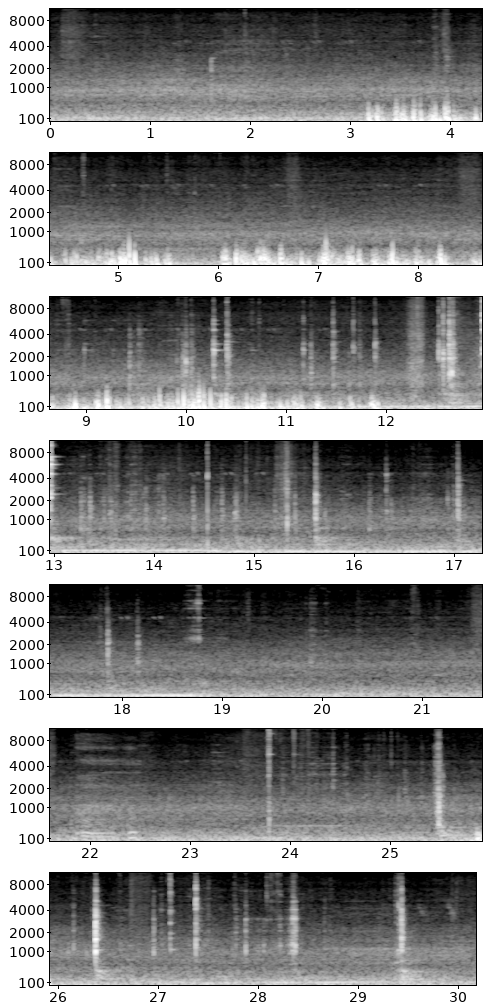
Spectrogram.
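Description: Hand tools clicking and clinking on metal drum brake hardware as the shoes' springs and parts are worked loose, with a few sharp clinks about twelve seconds in and again near the end. Low rumbling thumps come in the first half over a steady low hum.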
